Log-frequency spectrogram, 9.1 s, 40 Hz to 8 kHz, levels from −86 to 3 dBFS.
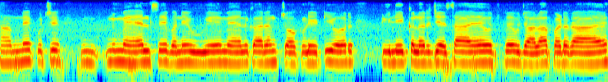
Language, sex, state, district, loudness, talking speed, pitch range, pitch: Hindi, male, Rajasthan, Churu, -13 LUFS, 150 wpm, 140-150 Hz, 145 Hz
